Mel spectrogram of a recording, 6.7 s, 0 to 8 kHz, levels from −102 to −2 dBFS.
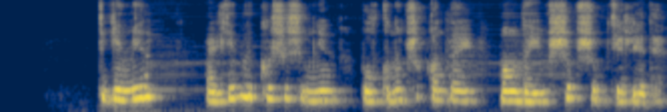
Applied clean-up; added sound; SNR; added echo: neural mask model DeepFilterNet 3.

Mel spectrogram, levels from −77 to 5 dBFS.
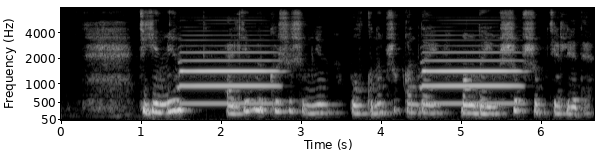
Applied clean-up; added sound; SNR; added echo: none; Wind instrument, woodwind instrument; -2 dB; reverberation time 0.2 s.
